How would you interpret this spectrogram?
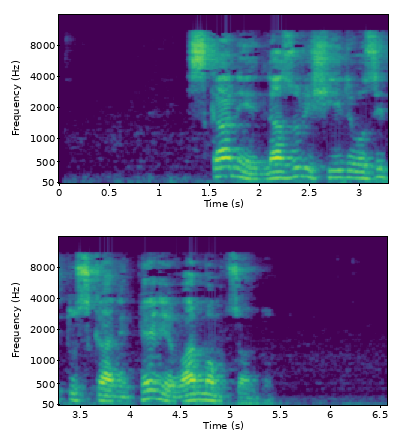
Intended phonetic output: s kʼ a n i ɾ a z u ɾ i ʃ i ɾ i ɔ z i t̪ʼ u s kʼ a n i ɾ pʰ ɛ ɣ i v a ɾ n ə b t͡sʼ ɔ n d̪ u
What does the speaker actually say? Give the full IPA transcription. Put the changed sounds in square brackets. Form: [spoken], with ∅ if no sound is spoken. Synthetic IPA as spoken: s kʼ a n i [l] a z u ɾ i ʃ i ɾ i ɔ z i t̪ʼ u s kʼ a n i [∅] pʰ ɛ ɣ i v a ɾ [m] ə [m] t͡sʼ ɔ n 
